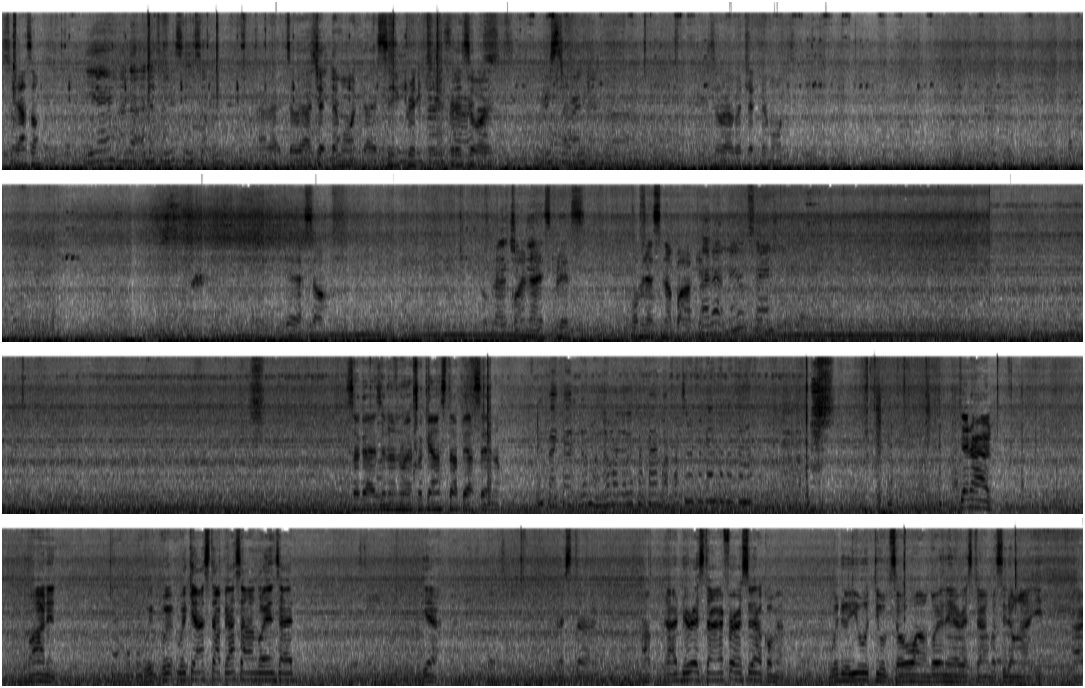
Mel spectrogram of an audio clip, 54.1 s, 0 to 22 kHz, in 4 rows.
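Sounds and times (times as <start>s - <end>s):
people talking: 0.0s - 10.2s, 17.0s - 17.8s, 19.3s - 23.8s, 31.3s - 39.5s, 40.8s - 41.3s, 41.9s - 44.3s, 44.9s - 54.0s
car engine and road noise: 0.0s - 54.0s.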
